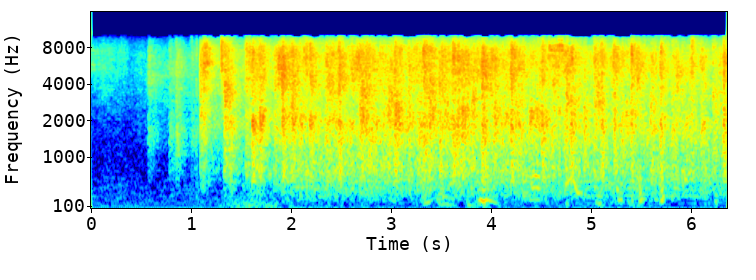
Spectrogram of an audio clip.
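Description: An audience breaks into steady applause at the UPR's university, a dense wash of many hands clapping at moderate loudness that builds quickly and carries on for several seconds without letting up.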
